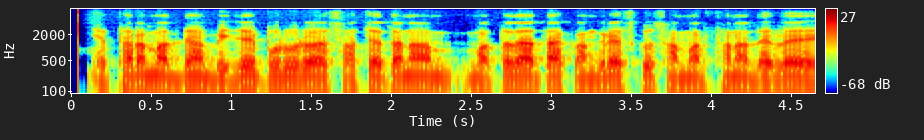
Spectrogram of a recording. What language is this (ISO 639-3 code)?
ori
